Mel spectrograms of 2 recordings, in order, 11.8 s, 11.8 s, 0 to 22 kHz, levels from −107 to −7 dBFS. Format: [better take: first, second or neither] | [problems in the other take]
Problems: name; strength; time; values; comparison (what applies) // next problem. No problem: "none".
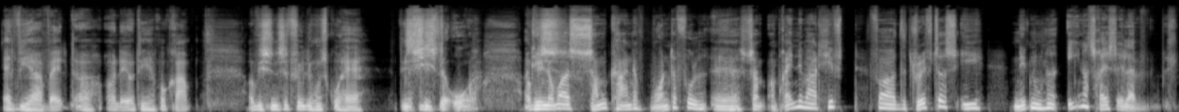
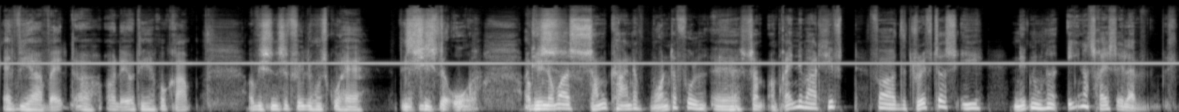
first | high-pitched whine; loud; throughout; 2 kHz, 7 dB below the speech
